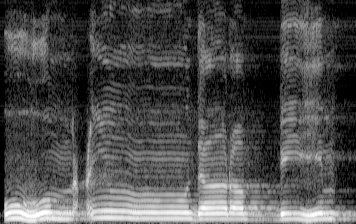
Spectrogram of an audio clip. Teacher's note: Mim sukun bertemu ain idhar safawi kita baca jelas tanpa mendengung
